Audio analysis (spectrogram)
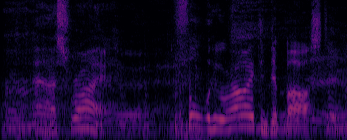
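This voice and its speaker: High, animated, blunt villager. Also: male voice, a little slow, crowd noise. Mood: indignant. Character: indignant, blunt male villager. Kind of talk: video game cutscene acting.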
